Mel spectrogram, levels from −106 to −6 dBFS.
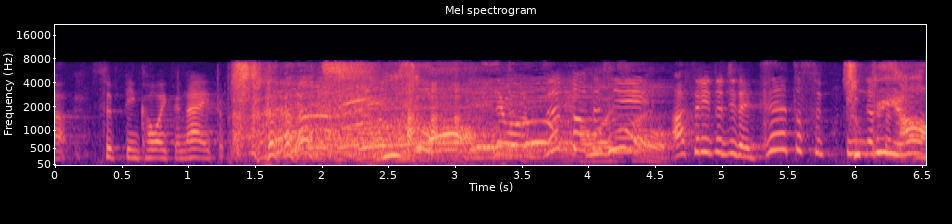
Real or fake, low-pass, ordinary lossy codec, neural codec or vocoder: real; 7.2 kHz; MP3, 64 kbps; none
